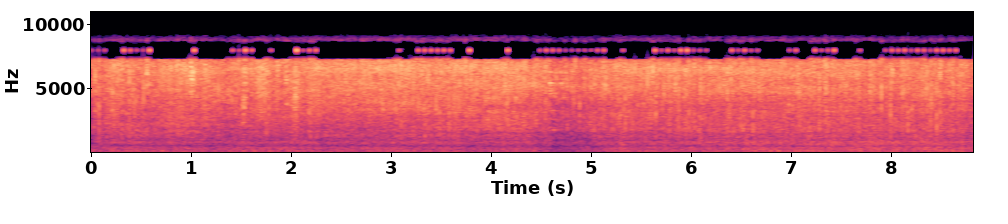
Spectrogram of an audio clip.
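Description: Sliced potatoes sizzling steadily in hot oil in a cast iron skillet, with a fine, even crackle.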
